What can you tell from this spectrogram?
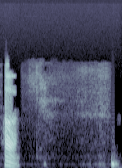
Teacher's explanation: ha is guttural, it's originating from the back of the throat, ha, but it is sibilant, requiring warm breath.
